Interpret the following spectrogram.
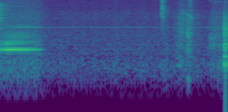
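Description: A short electronic alert tone from the computer, about half a second long, starting with a click. It is followed by a few faint clicks near the end.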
